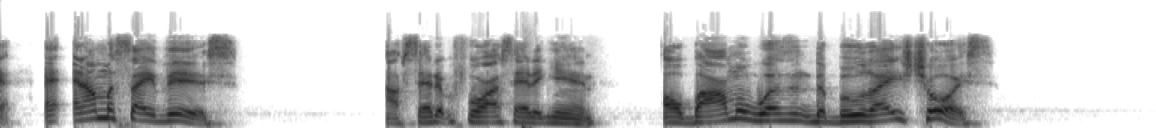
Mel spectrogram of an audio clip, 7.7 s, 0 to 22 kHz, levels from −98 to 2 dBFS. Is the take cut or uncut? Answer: uncut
